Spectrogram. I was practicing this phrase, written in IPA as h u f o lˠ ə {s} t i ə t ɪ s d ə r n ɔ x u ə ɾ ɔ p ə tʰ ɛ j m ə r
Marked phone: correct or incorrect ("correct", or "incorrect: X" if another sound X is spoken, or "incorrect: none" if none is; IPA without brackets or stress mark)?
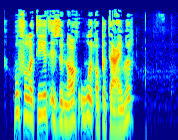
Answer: incorrect: none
